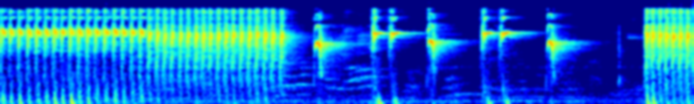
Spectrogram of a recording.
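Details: Cucak cungkok bulbul singing vigorously, used as a tutor recording for magpie robins: long rapid buzzy high trills bracket a series of short sharp downslurred whistled notes, with brief low knocks in between.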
